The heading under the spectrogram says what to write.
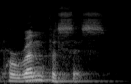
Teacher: If you talk about just one bracket, you say parenthesis. The stress is on ren.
